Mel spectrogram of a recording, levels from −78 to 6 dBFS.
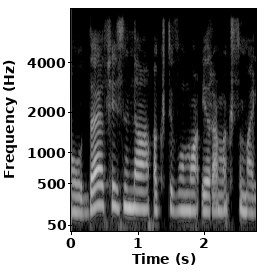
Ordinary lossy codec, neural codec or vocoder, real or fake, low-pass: AAC, 48 kbps; codec, 16 kHz, 2 kbps, FunCodec, trained on LibriTTS, 25 frames a second; fake; 7.2 kHz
